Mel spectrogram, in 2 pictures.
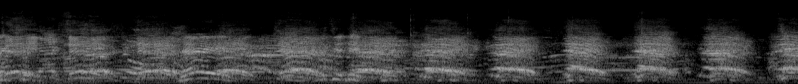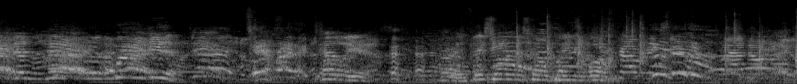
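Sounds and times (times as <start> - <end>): crowd chanting: 0.0 - 11.2.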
